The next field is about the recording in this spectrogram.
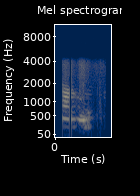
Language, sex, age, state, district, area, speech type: Odia, female, 45-60, Odisha, Gajapati, rural, conversation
